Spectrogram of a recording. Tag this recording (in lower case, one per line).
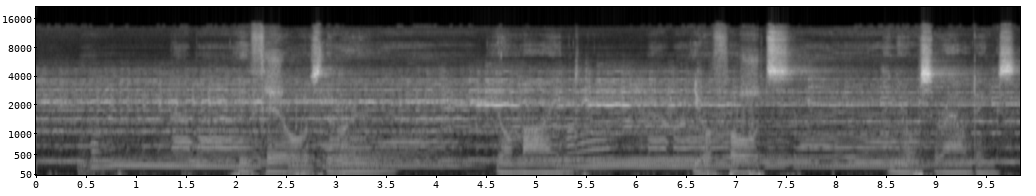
soul music
music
